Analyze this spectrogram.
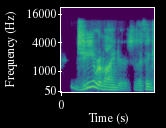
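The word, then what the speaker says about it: GReminders: or sorry that's the problem with some names G reminders is I think how they want this pronounced G yes G reminders g r e m i n d e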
